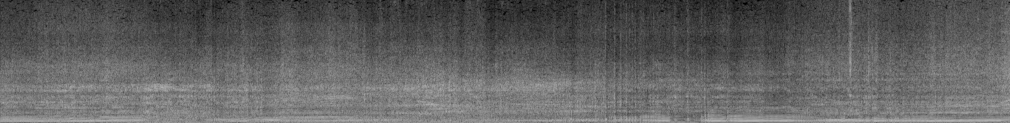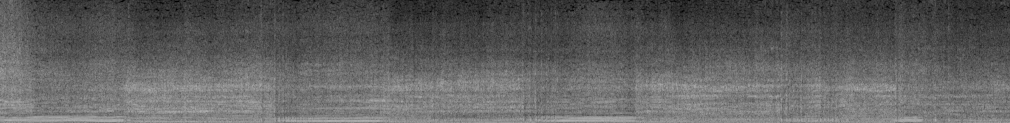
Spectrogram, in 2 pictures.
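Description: KTM two-stroke dirt bike engine heard from the rider's position, revving up and down with throttle and gear changes, its pitch rising and falling repeatedly.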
